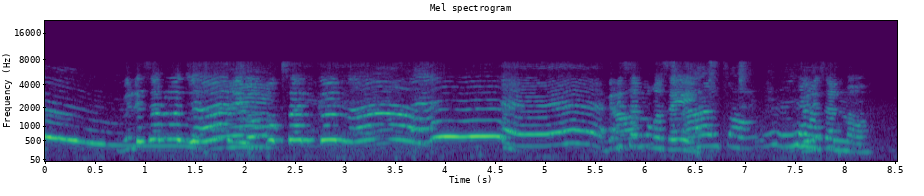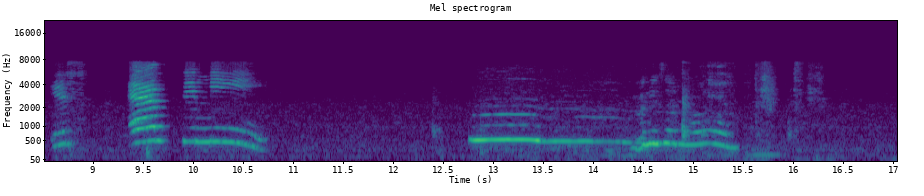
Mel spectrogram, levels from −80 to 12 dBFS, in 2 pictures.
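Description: The level pumps and flutters across the whole clip, with sustained parts and decaying tails repeatedly sinking by around 10 dB while sharper onsets push through. A noise suppressor applied to music or sounds is the cause: a processor built for speech treats steady, held material and ambience as noise and pulls it down. The sound cut by the noise suppressor is most obvious at 0.62–0.92 s, 7.07–7.32 s, 8.25–8.62 s, 8.91–9.36 s, 9.75–9.90 s, 10.74–12.76 s, 15.48–15.66 s and from 15.83 s to the end. Each dip reaches about 10–11 dB. The two-second stretch from 10.74 s and the closing tail are the longest cuts. The audio also passed through a call path using a wideband codec that leaves nothing above 8 kHz, which fits G.722 at 64 kbps.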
